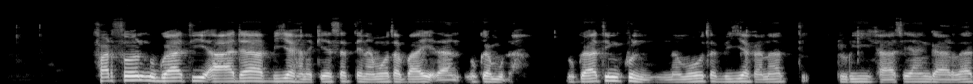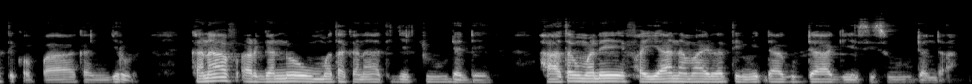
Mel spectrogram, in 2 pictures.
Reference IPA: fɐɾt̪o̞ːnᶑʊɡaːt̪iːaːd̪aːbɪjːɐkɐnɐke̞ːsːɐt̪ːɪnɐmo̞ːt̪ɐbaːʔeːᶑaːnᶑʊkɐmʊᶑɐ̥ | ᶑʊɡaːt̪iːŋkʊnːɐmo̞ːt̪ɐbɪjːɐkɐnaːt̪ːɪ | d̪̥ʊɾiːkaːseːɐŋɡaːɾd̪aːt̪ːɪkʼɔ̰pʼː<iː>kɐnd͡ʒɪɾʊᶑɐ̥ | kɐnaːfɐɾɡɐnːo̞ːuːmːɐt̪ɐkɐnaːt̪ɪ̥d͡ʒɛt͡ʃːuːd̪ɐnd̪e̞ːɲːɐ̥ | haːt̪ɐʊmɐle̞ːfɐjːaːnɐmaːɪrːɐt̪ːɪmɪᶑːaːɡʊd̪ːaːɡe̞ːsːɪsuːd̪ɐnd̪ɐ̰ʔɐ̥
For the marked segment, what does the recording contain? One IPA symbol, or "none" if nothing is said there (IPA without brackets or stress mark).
aː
